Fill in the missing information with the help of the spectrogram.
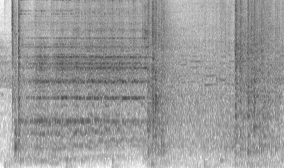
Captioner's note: engine turning over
